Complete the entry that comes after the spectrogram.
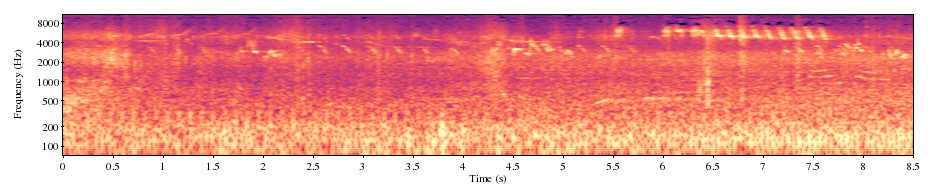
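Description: Small birds chirping in short repeated calls, with a rapid high trill about six seconds in, over a steady low rumble.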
